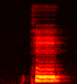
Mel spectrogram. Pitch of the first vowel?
high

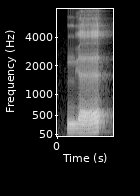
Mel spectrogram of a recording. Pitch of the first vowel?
rising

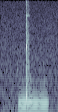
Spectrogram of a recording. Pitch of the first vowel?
low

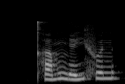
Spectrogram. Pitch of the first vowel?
rising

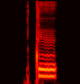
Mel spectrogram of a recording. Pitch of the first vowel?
high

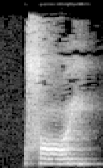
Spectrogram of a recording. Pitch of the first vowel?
high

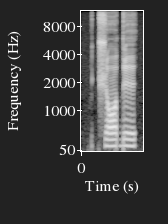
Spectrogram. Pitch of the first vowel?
high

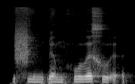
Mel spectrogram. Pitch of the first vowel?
low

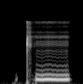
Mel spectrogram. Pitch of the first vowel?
high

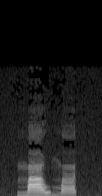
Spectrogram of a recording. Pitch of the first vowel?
high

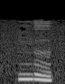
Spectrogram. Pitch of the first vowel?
falling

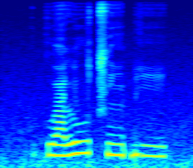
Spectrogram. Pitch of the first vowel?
low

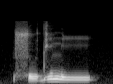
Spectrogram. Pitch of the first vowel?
low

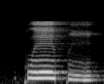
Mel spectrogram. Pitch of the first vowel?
high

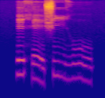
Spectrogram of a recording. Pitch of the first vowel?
high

